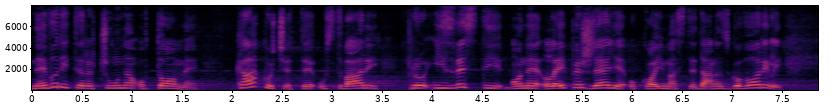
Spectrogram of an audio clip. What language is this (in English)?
Serbian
